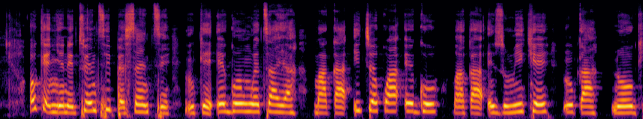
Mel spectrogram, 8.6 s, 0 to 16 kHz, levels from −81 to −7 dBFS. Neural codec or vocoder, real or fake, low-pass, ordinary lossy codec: vocoder, 44.1 kHz, 128 mel bands, Pupu-Vocoder; fake; 14.4 kHz; none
